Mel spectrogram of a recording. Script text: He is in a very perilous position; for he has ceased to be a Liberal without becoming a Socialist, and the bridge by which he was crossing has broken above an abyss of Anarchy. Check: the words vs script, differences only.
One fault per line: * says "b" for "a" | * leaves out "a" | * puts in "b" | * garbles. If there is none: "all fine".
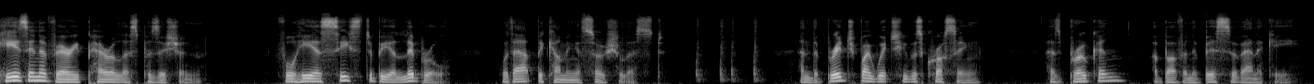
all fine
